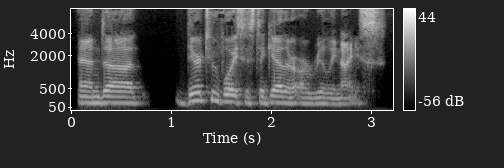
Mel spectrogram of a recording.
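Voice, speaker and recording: A middle-aged man talking as an interviewed playwright, low-key and casual, a little halting. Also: mellow. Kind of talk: casual chat.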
